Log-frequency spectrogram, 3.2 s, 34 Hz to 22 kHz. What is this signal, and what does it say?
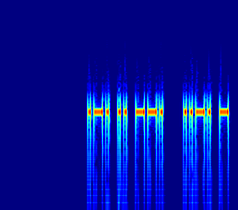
Morse code, heard as a keyed tone, about 30 wpm, 700 Hz. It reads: RIG FT
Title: Practice QSO - Exchange 2 - Info - 30wpm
